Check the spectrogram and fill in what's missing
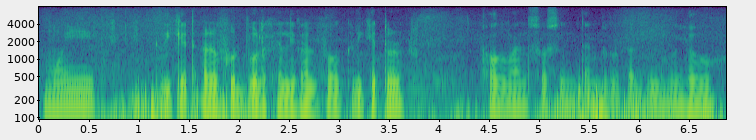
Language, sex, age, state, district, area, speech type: Assamese, male, 18-30, Assam, Barpeta, rural, spontaneous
